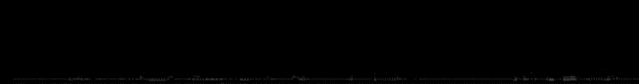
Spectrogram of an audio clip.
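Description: A faint, steady buzzing hum on one low pitch, with faint indistinct voices underneath.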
